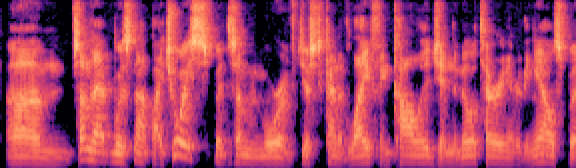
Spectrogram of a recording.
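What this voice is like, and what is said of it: New York accent. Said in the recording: “you are from New York? Is that where that accent comes from?”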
